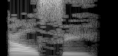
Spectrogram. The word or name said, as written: alcie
